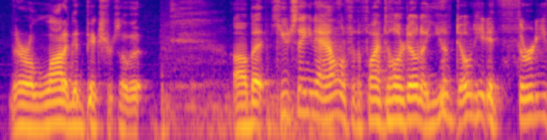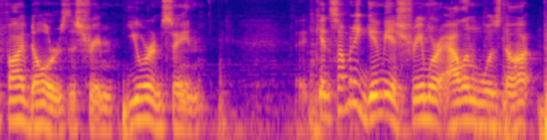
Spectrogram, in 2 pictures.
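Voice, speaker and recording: A young man with a stuffed-up, congested voice and a gravelly edge, hosting a live weather stream. He rambles casually with fillers, thanking viewers between forecast updates. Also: a little high, a bit bright, a little hiss or hum. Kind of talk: live weather coverage, reading chat.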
